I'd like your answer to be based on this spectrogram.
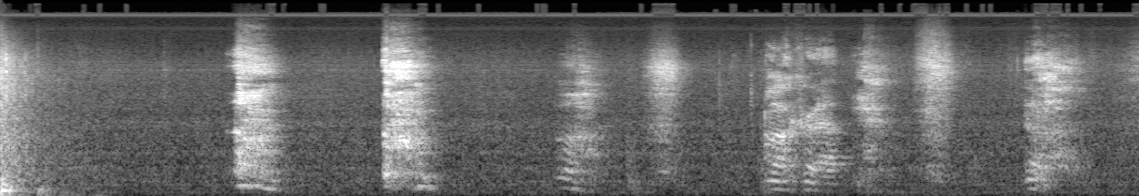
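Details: Staged comedic spoof sneeze-jump scene; the speaker says he has had a cold for about a week. About eight harsh, separate coughs in uneven bursts over eight seconds, with a brief spoken word at the start; repeated coughing.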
